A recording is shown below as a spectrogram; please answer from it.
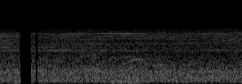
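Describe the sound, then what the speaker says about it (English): Airliner jet engine spooling up at Amsterdam Schiphol airport, a continuous loud roar from a nearby plane, briefly cut by a short dropout near the start, then steady. "I don't know if you guys can hear her spooling up the engine as well"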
